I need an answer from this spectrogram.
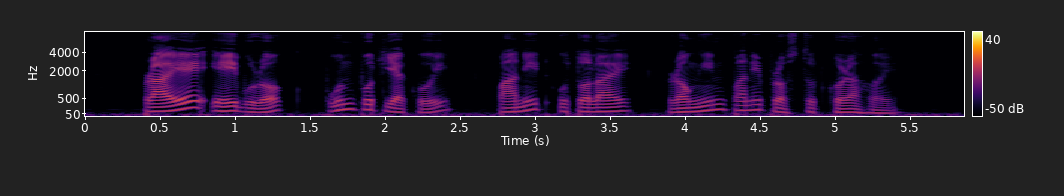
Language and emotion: Assamese, neutral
